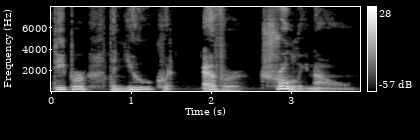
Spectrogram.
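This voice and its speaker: A man playing an obsessive, lovesick captor in an intimate roleplay ASMR, halting and often whispering, both tender and unsettlingly intense. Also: fairly high pitch, very animated, exaggerated voice. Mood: creepy, doting. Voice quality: breathy, husky, often whispering. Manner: halting, swinging from hushed tenderness to giddy intensity. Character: obsessive, lovesick male captor, creepy and doting.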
